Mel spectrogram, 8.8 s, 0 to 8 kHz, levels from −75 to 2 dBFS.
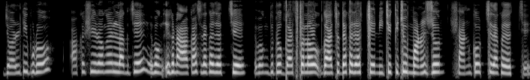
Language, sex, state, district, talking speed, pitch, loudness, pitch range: Bengali, female, West Bengal, North 24 Parganas, 155 wpm, 295 Hz, -18 LUFS, 275-310 Hz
